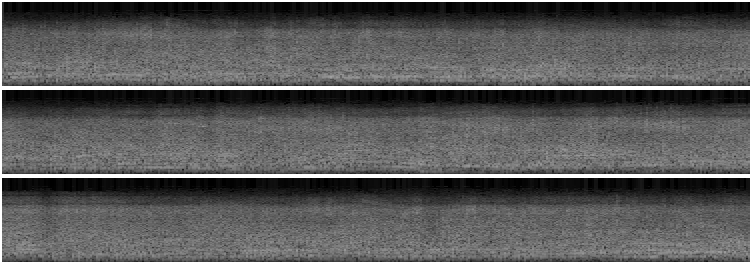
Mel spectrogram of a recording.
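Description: Race car engines roar loudly as the cars speed past.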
